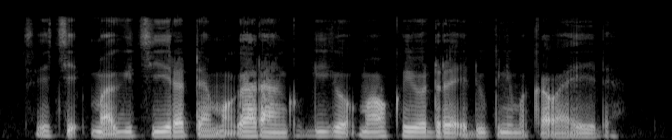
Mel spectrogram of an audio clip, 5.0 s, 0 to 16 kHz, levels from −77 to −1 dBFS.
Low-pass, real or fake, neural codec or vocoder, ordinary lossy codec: 9.9 kHz; real; none; AAC, 48 kbps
